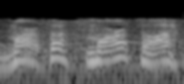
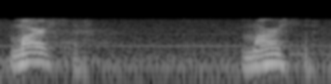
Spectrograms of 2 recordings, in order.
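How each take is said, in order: First: The name is said in a harsh, scolding tone. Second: The name is said in a gentle, caring tone. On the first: The speaker is annoyed and about to scold her. The speaker calls it wrong. "we'd have known that he didn't feel too kindly toward her, that he was ready to chew her out" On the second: The speaker cares and gently asks for her attention. The speaker calls it right. "with that tender rebuke in his voice"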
